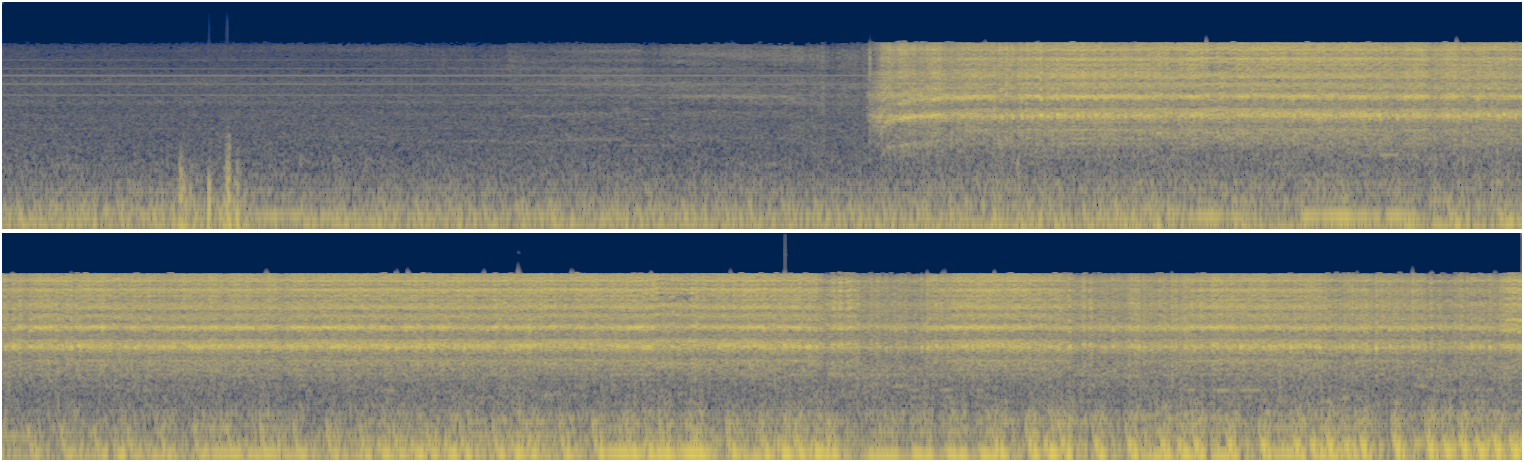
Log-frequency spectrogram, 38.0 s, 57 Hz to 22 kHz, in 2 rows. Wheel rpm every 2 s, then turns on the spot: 0, 0, 0, 0, 0, 60, 160, 160, 160, 160, 160, 160, 160, 160, 160, 160, 160, 160, 160.
none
